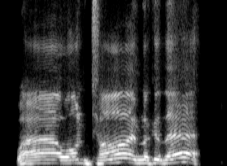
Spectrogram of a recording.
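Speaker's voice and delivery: big, hearty, booming voice at very loud volume. Greeting someone who just arrived on time, in a booming voice. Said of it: "My booming voice just uh, scared the living bejeebers out of you".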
